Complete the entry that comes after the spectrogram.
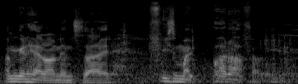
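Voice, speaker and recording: Game role: laid-back young American male friend, played by an actor, reassuring, slightly low pitch, faint background noise. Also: a little fast, close to an everyday voice. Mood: easygoing, teasing. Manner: easygoing, colloquial, reassuring. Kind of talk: naturalistic video game dialogue.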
